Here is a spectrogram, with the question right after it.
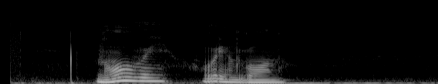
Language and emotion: Russian, sad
